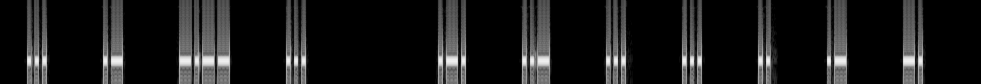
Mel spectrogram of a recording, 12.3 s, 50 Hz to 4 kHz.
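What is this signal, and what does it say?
Morse code, heard as a keyed tone, about 25 wpm, spaced as for 10 wpm, 550 Hz. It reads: SAYS RUSSIAN
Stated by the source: Morse code news headlines broadcast, opening with vvv.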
